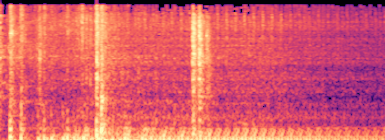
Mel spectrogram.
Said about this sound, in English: So, with those statistics in mind and a police motorcycle escort to stop traffic on the roads from the stadium to downtown Tallahassee, a group of about a dozen cyclists set off.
